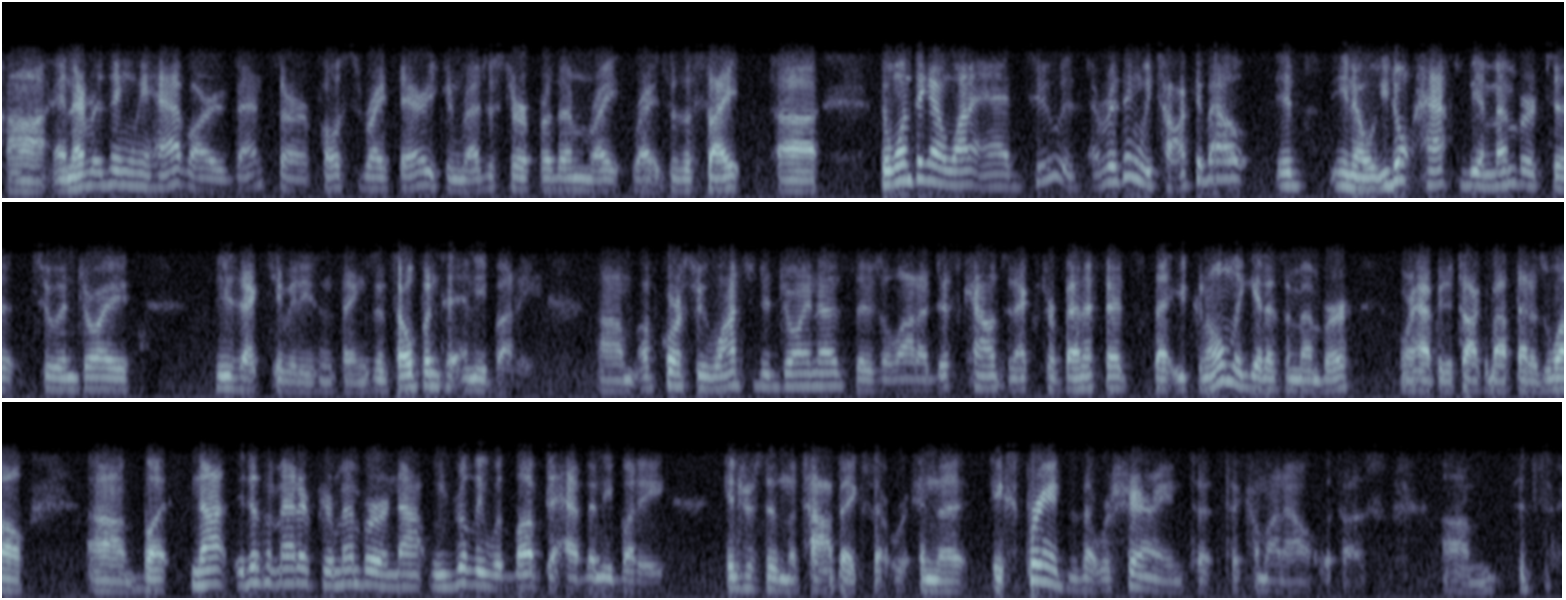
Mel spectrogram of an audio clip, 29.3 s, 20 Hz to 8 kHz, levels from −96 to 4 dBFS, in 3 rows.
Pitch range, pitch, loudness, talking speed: 115-150 Hz, 130 Hz, -34 LUFS, 265 wpm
